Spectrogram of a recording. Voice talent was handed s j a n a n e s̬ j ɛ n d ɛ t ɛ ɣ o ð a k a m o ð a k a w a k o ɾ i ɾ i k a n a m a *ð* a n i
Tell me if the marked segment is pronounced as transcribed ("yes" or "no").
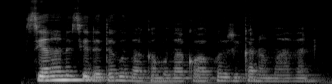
yes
